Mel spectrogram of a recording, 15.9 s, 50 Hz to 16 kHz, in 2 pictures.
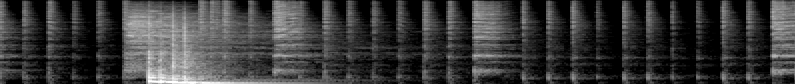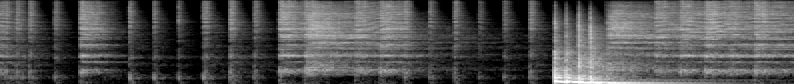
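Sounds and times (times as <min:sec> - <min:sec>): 
drum mix without kick or snare: 0:01.3 - 0:03.6, 0:13.5 - 0:15.7.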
